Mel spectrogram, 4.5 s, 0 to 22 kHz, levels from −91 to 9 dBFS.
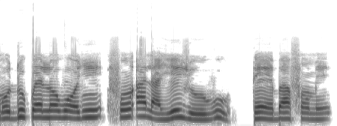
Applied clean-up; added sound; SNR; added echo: neural mask model Resemble Enhance denoiser.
